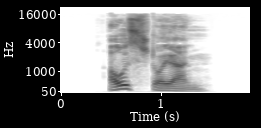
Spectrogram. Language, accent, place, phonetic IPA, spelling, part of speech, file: German, Germany, Berlin, [ˈaʊ̯sˌʃtɔɪ̯ɐn], Aussteuern, noun, De-Aussteuern.ogg
- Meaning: plural of Aussteuer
